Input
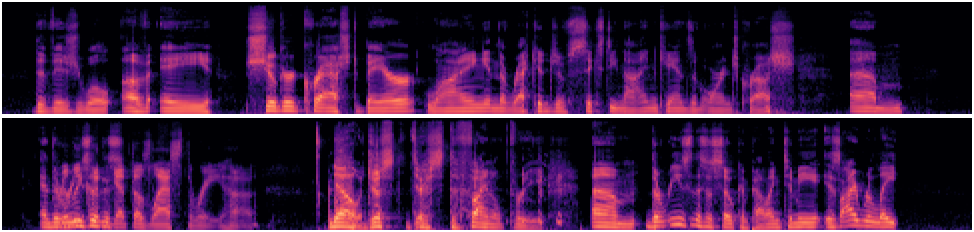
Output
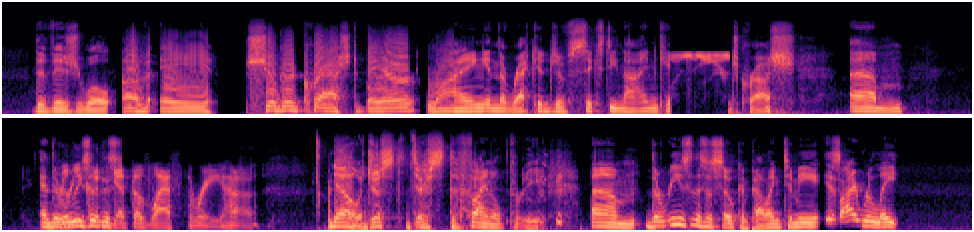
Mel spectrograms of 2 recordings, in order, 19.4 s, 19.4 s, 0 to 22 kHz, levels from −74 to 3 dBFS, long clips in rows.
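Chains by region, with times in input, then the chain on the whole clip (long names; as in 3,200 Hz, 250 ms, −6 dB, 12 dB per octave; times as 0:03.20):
0:01.14–0:04.52: low-pass filter 3,100 Hz 6 dB per octave + gain into a clipping stage and back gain 23.5 dB + noise gate −48 dBFS, range −24 dB
0:06.68–0:07.27: running median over 15 samples + compressor whose output falls as the input rises −32 dBFS, ratio −0.5 + voice inversion scrambler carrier 3,200 Hz
0:10.89–0:12.07: loudspeaker in its box 130–2,400 Hz, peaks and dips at 220 Hz −7 dB, 390 Hz −5 dB, 570 Hz −6 dB + multiband upward and downward compressor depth 70%
0:12.99–0:14.13: high-shelf EQ 3,900 Hz +10.5 dB + leveller curve on the samples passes 1 + downward compressor 4 to 1, threshold −19 dBFS
0:14.85–0:15.26: downward expander −35 dBFS + compressor whose output falls as the input rises −31 dBFS
0:17.86–0:18.30: high-pass filter 400 Hz 24 dB per octave + noise gate −37 dBFS, range −15 dB
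whole clip: low-pass filter 7,000 Hz 24 dB per octave; dynamic equaliser 1,200 Hz, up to −5 dB, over −38 dBFS, Q 3; boost into a limiter +13 dB; level −1 dB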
